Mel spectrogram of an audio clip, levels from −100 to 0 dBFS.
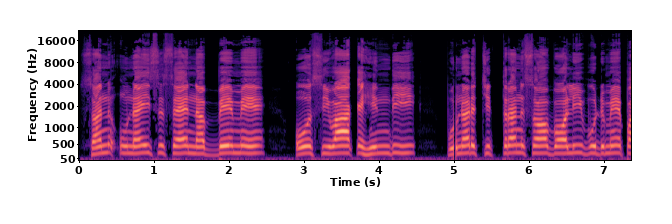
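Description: A gap at a join of encoded pieces opens from 5.00 to 5.03 s, a silence of about 31 ms cutting into otherwise continuous speech. The audio was encoded in separate pieces and spliced without trimming, so the encoder's start-up delay and the padding of the previous piece's final frame both remain at the seam. The codec smears the edges of the dropout, and the speech then resumes exactly where it broke off.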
